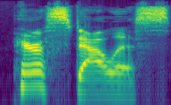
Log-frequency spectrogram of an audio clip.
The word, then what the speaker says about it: peristalsis: Anyways, it's called peristalsis. Peristalsis, I believe.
